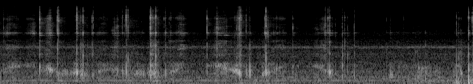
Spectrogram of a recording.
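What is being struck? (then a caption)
Small glass jar with metal screw lid. Long nails tap on the sides and silver metal screw lid of a small, empty-looking clear glass jar held in the hands. An irregular series of quick, sharp clicks and light clinks rings for almost no time, over a faint, steady background hum.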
